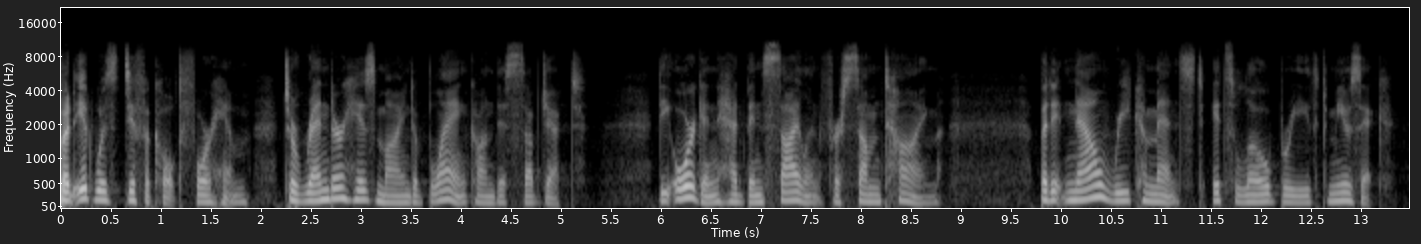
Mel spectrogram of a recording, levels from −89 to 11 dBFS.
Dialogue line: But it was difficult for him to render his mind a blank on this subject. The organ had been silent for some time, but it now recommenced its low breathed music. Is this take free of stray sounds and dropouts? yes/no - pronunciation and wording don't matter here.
yes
